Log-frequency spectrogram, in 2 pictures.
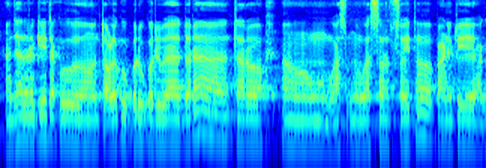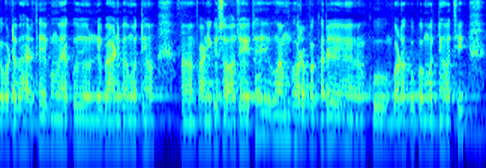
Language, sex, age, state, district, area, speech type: Odia, male, 30-45, Odisha, Khordha, rural, spontaneous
